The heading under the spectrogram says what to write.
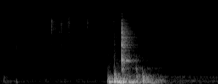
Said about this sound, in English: Those are heavy dice.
